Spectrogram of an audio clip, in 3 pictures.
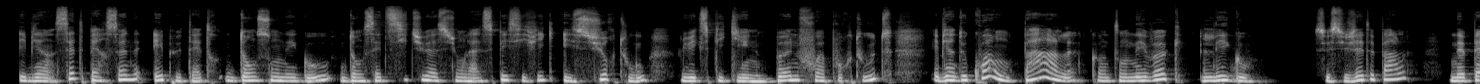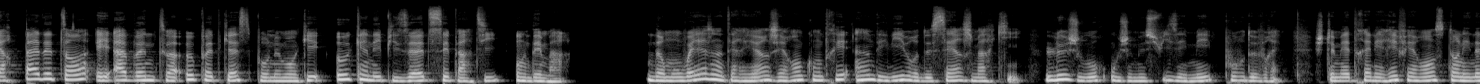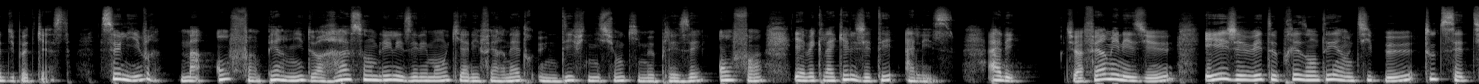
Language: French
